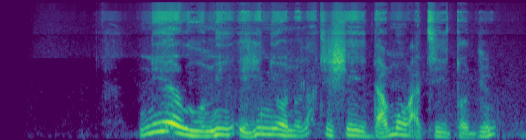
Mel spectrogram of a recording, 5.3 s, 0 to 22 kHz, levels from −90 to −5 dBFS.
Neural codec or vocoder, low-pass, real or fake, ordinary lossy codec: none; none; real; none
